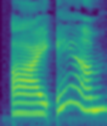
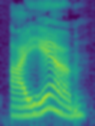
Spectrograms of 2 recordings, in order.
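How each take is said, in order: First: The two words are said separately. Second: A y sound links the two words.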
